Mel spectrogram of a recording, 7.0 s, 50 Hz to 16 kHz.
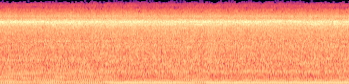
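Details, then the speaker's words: Husqvarna GT52XLSi lawn tractor, 24hp Briggs & Stratton, after replacing the carburetor jet O-rings, not fully warm: a fast, steady idle hum holding one pitch with no hunting; runs smooth, surging fixed. "yes anyway purrs like a kitten real fast it's not really warm you nice place"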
